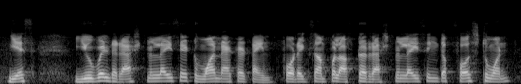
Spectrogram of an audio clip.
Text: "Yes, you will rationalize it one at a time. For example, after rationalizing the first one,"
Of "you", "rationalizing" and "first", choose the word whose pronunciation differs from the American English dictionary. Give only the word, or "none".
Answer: none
